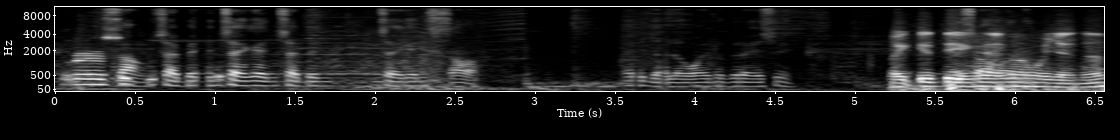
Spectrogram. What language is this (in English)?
Filipino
